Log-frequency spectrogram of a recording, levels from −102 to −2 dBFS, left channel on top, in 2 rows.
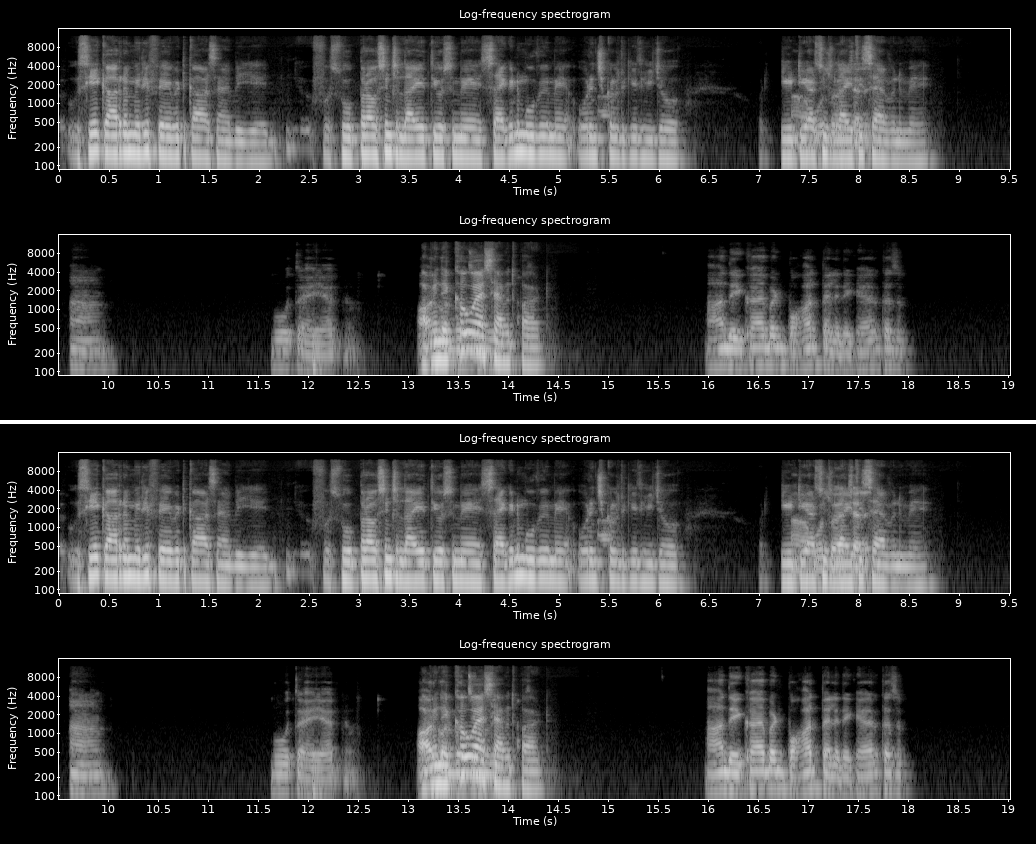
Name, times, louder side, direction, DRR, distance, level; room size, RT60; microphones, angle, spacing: voice 1, 0.1-6.2 7.2-8.7 13.1-14.3, equal, ahead, 0.3 m, -28 dB
voice 2, 7.3-8.1 9.6-10.0 11.6-12.5 13.1-13.9 16.0-17.9, right 4 dB, 70° right, 0.5 m, -34 dB
3.5 x 2.5 x 2.3 m
head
